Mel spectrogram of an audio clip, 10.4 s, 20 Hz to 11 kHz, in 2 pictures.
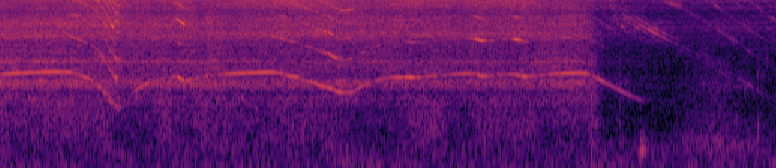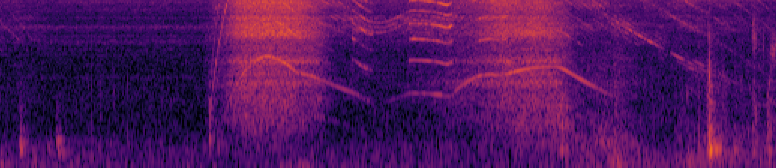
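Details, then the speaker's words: Dental handpiece with diamond bur, whine in bursts dropping under load with quiet gaps and clicks, reducing the inner functional cusp, gold onlay preparation of tooth #18 on a typodont in a dental school simulation lab. "so now i want to move inside and do the same thing so we'll use our diamond for this part"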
